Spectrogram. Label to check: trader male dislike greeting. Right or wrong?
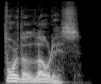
Wrong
